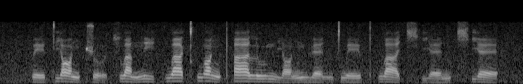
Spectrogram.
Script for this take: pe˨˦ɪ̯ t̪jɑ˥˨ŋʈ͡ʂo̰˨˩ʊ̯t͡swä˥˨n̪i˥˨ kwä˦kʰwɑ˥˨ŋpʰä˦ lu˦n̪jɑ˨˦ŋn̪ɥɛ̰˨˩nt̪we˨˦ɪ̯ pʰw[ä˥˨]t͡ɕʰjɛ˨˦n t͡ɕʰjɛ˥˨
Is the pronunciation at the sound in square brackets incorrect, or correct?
correct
